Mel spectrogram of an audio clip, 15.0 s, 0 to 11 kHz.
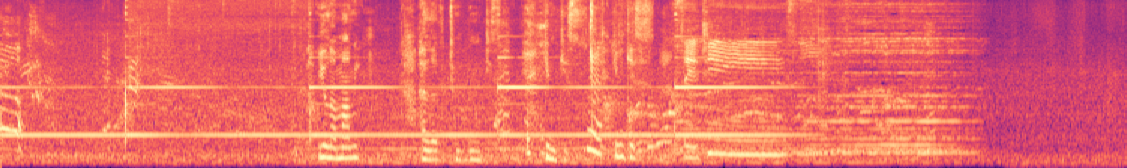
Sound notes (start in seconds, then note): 0.0 bells chiming; 0.0 children laughing; 4.3 bells chiming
